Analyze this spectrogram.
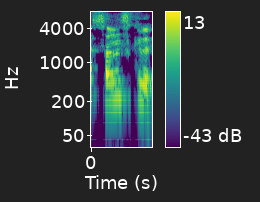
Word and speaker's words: संस्कृत: तो संस्कृत लिखोगे यानी इसका शुद्ध जो उच्चारण होता है वो तो है संस्कृत ृत यानी यह जो र है वो यह वाला र नहीं है बल्कि ऋ वाला र है इसमें ये तो ये इसका सही उच्चारण है संस्कृत दूसरा है हिंदी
